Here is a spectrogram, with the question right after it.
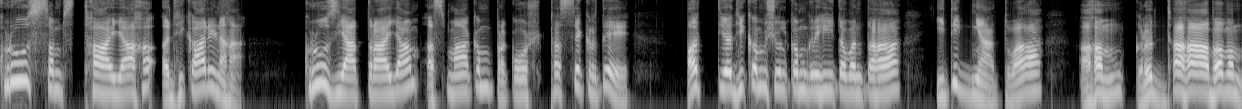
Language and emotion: Sanskrit, angry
